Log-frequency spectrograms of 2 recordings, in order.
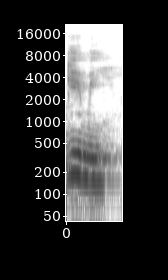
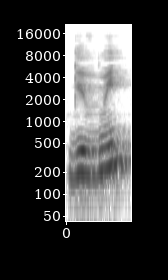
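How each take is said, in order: First: The words are blended into one reduced form. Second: Both words are pronounced fully and separately.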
